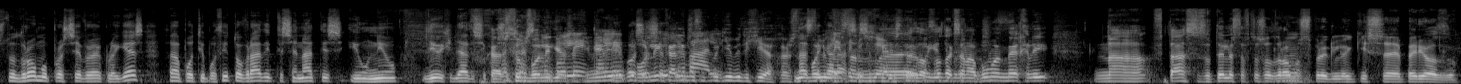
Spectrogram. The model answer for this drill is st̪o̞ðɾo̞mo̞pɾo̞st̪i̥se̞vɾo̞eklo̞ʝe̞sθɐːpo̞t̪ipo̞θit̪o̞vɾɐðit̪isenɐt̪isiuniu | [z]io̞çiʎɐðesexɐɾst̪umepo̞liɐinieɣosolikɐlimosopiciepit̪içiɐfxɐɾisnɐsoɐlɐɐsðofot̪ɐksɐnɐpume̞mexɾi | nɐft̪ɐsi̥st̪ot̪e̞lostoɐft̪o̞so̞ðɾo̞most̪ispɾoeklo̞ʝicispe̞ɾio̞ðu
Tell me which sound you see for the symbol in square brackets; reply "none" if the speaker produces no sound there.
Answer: ð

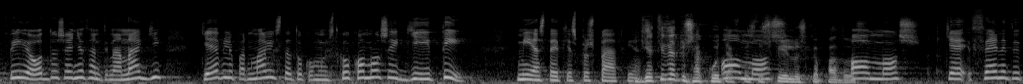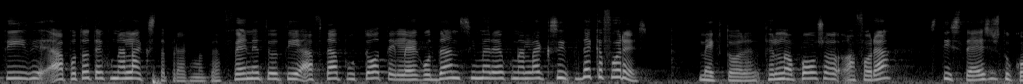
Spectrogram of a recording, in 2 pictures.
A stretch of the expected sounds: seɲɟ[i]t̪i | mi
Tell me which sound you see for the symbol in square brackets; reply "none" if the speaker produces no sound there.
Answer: iː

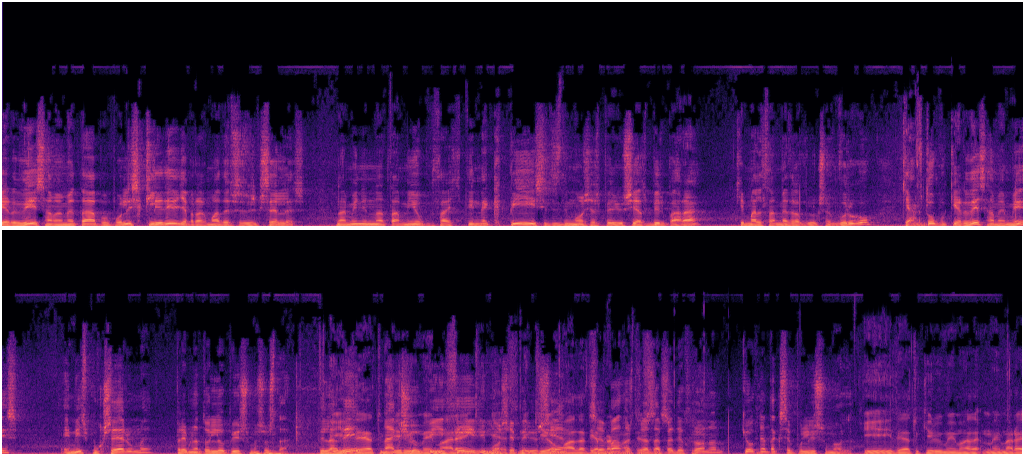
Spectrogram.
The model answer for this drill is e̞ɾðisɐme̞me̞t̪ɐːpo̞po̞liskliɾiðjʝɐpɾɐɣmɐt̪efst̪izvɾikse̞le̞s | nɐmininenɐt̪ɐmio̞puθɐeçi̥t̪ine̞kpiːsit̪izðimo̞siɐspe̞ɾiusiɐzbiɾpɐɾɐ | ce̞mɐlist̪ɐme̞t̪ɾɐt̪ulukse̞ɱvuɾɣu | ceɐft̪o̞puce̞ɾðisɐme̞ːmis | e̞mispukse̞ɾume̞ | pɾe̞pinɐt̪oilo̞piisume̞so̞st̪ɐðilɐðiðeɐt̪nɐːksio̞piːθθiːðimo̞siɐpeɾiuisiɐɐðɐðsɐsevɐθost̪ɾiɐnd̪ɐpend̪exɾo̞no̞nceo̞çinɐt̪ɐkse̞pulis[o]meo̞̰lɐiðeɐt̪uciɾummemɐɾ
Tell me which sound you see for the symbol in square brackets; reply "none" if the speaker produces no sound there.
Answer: u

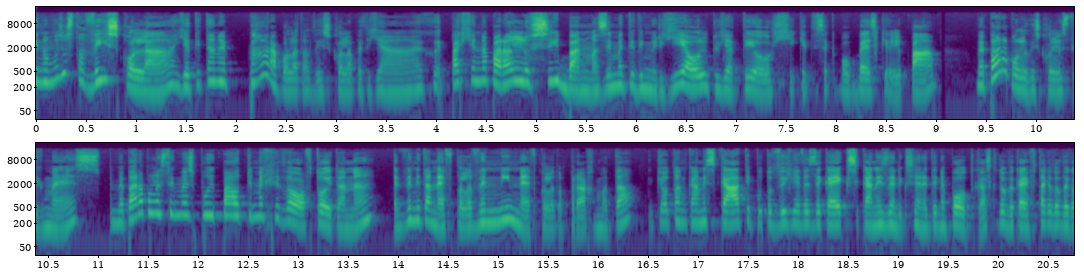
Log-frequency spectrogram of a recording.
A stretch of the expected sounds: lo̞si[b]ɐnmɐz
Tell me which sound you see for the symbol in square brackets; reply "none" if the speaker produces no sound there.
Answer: b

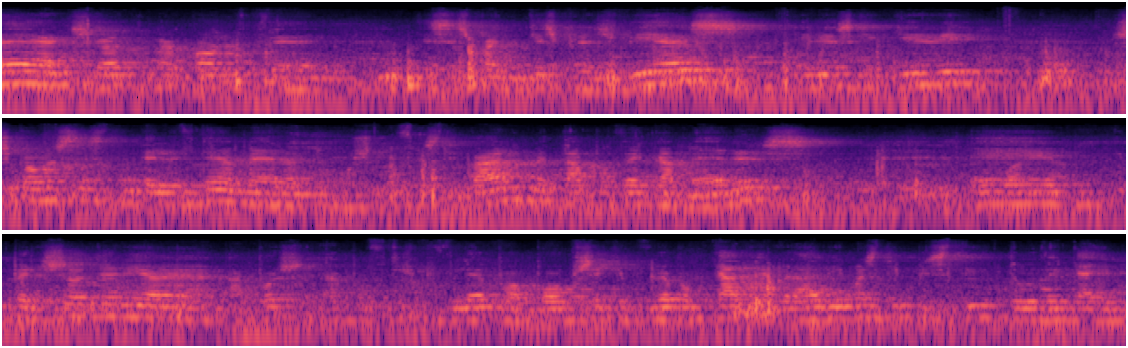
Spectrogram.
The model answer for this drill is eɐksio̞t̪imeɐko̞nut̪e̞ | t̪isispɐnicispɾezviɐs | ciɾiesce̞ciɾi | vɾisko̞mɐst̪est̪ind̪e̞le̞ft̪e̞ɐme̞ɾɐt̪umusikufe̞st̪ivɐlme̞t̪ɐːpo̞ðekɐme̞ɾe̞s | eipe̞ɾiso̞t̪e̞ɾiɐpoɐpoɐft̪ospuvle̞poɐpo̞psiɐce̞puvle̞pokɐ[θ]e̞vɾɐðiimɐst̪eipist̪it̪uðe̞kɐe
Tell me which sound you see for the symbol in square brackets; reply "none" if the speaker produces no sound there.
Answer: θ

